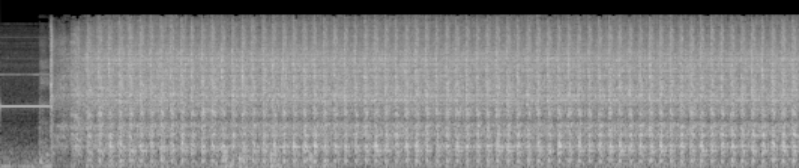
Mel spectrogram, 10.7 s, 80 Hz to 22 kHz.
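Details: 2011 Opel Meriva, stone-cold engine on a cold day, hard to start on cold mornings; engine churns on the starter at a steady beat for ten seconds without firing; extended crank; no fault codes stored.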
